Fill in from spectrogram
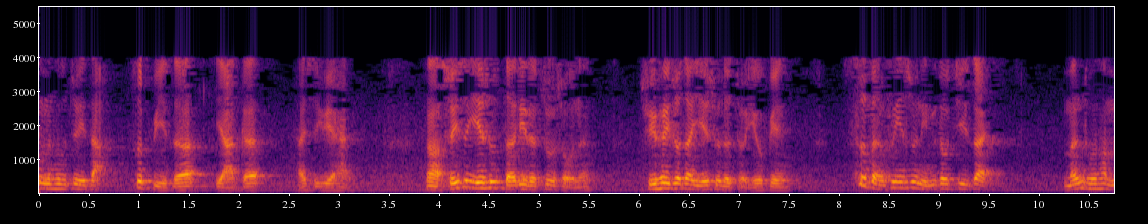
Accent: Singapore; 我们说我们也是新加坡人

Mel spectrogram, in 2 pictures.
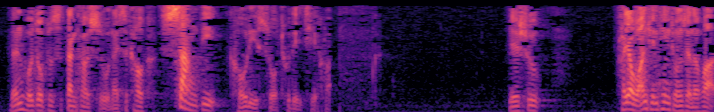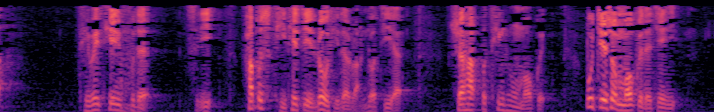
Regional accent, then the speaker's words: China; 我们中国人说知己知彼，百战百胜。

